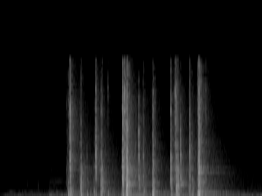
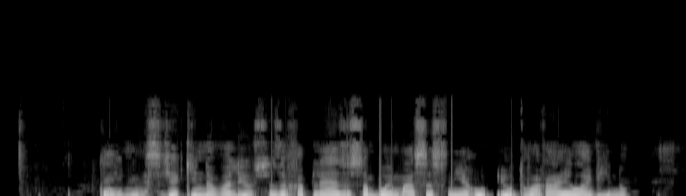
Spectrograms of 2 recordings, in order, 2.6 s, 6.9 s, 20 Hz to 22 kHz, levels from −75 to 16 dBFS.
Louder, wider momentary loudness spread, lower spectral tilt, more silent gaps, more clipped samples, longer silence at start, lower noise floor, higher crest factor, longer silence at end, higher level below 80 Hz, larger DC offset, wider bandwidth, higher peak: second, -28 LUFS vs -14 LUFS; first, 11 LU vs 8 LU; second, -1 dB/octave vs -6.5 dB/octave; neither; neither; second, 0.2 s vs 1 s; about the same, -53 dBFS vs -50 dBFS; first, 30 dB vs 14 dB; second, 0 s vs 0.6 s; about the same, -46 dBFS vs -48 dBFS; neither; first, 16 kHz vs 11 kHz; about the same, -2 dBFS vs 0 dBFS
